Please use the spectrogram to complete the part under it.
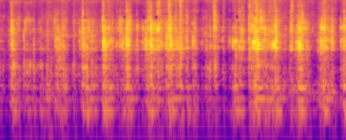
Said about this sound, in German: Liebe Hörer, dieses Geräusch hört gleich auf. Ich habe diesen Drink gleich totgerührt. Ja, der Drink hört gleich auf zu schreien.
